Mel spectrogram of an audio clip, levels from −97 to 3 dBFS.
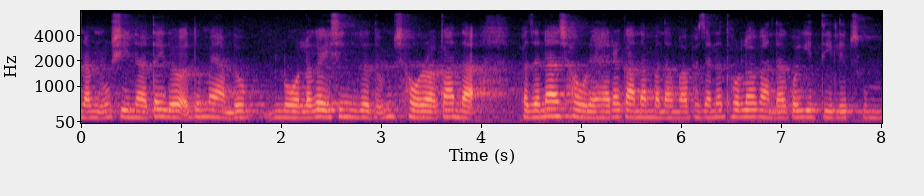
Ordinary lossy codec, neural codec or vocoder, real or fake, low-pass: none; none; real; 7.2 kHz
